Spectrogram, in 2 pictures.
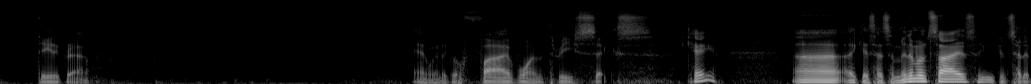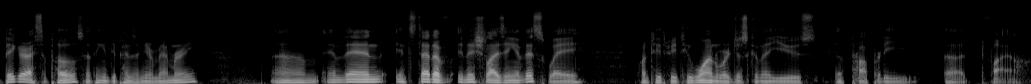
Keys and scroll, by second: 0.1-4.8 typing, 6.0-7.1 typing.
